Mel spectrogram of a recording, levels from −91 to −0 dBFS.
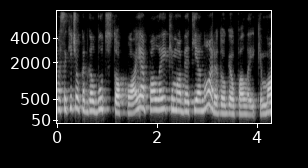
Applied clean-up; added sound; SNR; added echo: none; none; none; none.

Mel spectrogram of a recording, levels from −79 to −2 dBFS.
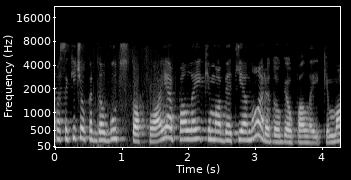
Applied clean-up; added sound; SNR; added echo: neural separator model SepFormer DNS4.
